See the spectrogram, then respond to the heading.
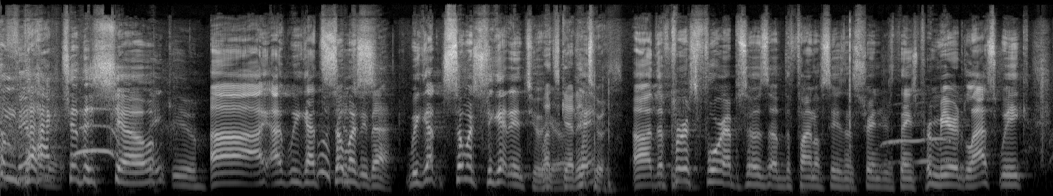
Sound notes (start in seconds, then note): none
